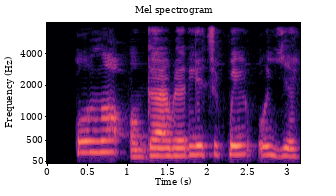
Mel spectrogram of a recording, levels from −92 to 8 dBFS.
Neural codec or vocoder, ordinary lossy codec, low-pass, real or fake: codec, 44.1 kHz, 3.4 kbps, Pupu-Codec; none; 7.2 kHz; fake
